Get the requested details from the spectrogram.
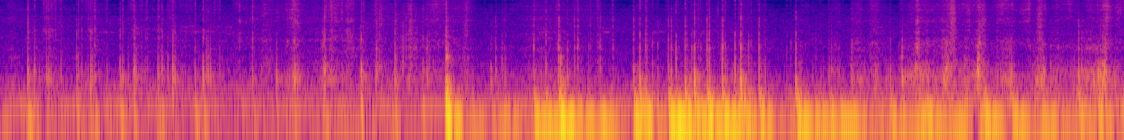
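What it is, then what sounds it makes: Aluminum drink can. Fingertips and short nails tap and scratch the curved side of a medium orange-and-white printed aluminum beverage can lying on its side on a wooden table, its metal rim visible, hollow with unknown fill. Soft, irregular scratchy tapping gives way after about two seconds to louder, dull, low thumps that fade quickly, with almost no high end.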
